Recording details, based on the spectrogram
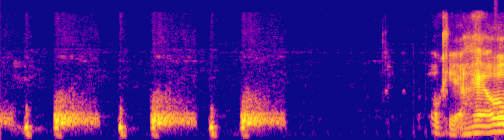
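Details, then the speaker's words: Cardiac auscultation teaching case: each heart sound is followed by a fading blowing diastolic murmur; typical aortic regurgitation murmur, with brief speech after. "i want to underline and emphasize the fact that this is a high frequency sound uh with relatively low intensity and could be easily missed but that's the reason why some maneuvers have to be performed close your eyes and please listen with attention so another case with the typical arctic vegetation murmur"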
